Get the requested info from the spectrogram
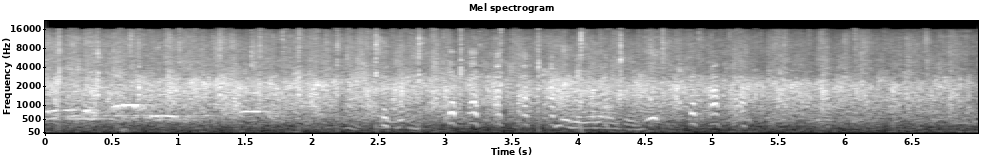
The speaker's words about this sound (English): Okay, please give me a huge round of applause.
